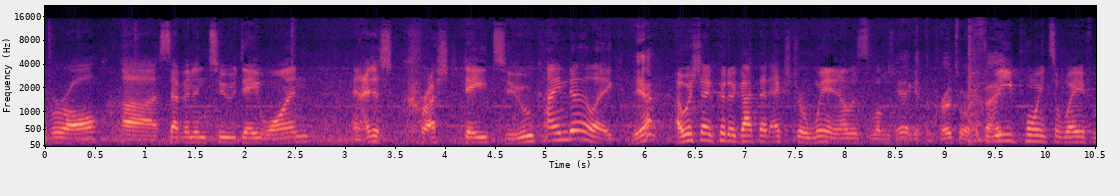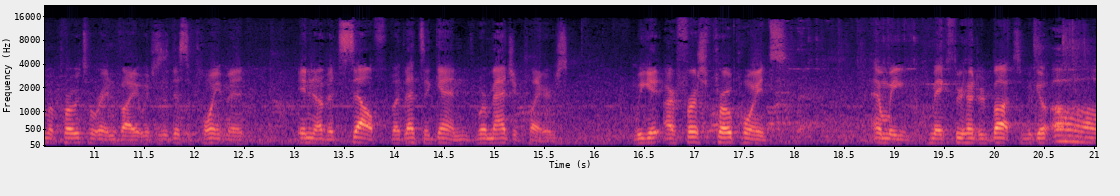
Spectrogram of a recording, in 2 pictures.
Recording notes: record on the street, Top 8 Magic style, in Vegas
